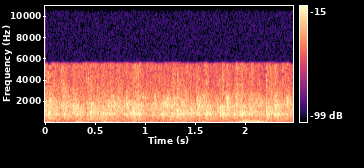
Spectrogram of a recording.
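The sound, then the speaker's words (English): Steady applause from an audience, a dense crackle of many hands clapping at once with no pauses, holding an even loudness throughout. “I think you ought to clap right there.”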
